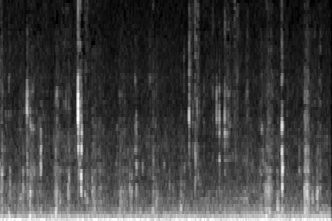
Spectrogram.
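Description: A person chewing food close to the microphone, with scattered soft clicks and smacks over a low steady hum.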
